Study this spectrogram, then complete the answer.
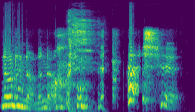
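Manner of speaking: usual speaking voice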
